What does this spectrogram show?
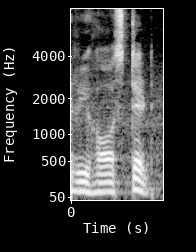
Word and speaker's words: rheostat: इसको बोलते हैं रिहोस्टेट, रिहोस्टेट।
